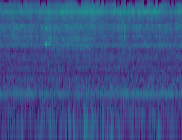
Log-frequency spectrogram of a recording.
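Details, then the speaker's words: Centrifugal irrigation ditch pump with foot valve after priming: loudens as trapped air clears, then quiet, steady motor hum with smooth water flow, no gurgle or surging; primed and running normally. "It's got some air trapped in it, and in just a second it's going to go. And there it goes."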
